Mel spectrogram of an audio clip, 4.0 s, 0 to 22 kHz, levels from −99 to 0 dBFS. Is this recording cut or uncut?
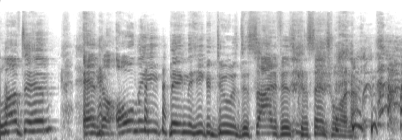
uncut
